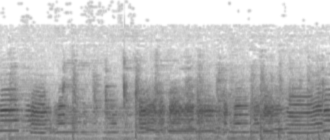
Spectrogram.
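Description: Country-rock band playing an instrumental break with no vocals: a melodic lead line of held notes over a steady beat.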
